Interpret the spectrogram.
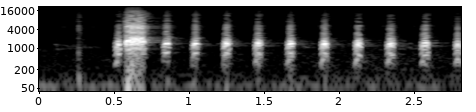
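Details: Wild junglefowl hen calling for a mate. A soft note comes first, then a loud rasping burst, followed by about ten quick, evenly spaced clucks.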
